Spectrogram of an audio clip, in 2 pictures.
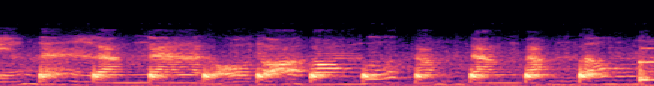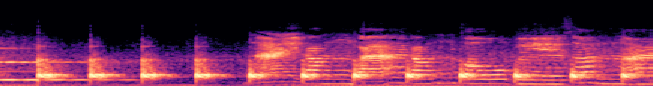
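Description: A voice chanting verse in an even rhythm of about two syllables a second, holding one long note about halfway through, over a steady low drone of accompanying music.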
